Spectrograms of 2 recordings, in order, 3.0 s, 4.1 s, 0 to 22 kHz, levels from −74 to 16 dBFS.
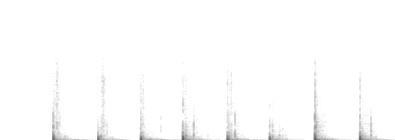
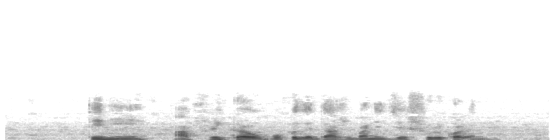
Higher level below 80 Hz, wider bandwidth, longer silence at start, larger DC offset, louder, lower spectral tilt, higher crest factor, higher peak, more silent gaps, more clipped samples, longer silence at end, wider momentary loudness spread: first, -46 dBFS vs -56 dBFS; first, 13.5 kHz vs 7.6 kHz; second, 0.4 s vs 0.65 s; neither; second, -37 LUFS vs -19 LUFS; about the same, -7.5 dB/octave vs -8 dB/octave; first, 28 dB vs 18 dB; second, -8 dBFS vs -2 dBFS; neither; neither; second, 0.15 s vs 0.4 s; about the same, 8 LU vs 10 LU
